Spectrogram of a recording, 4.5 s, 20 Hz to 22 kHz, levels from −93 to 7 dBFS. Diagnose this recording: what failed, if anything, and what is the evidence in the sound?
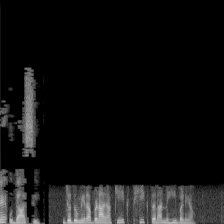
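At the codec stage, a transform encoder with long blocks, likely WMA at a low bitrate fitting 32 kbps, spread quantisation noise over tens of milliseconds and zeroed weak spectral lines. The speech is heavily damaged, ringing and washy, with breathing hiss and nothing above 15.3 kHz.

At the capture stage, the input likely switched to a poorer device at 0.90 s. After an 80 ms silence, the band stops at 3.8 kHz to the end, so the speech turns dull. A new noise floor sits well below the signal, and the level is unchanged.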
